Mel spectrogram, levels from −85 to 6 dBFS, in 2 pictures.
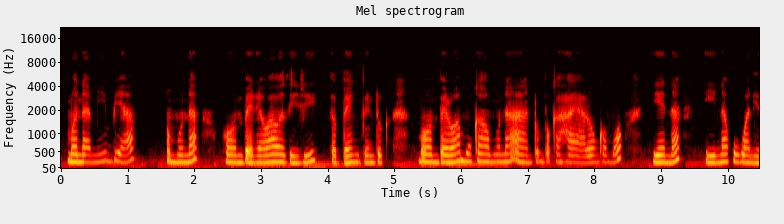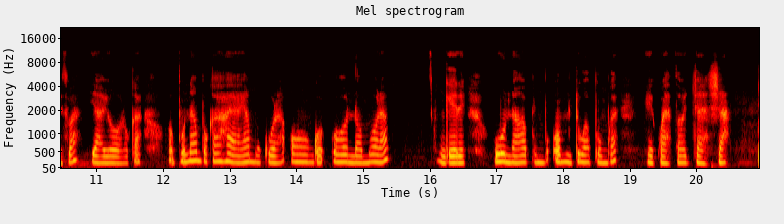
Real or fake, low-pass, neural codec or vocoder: real; 10.8 kHz; none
